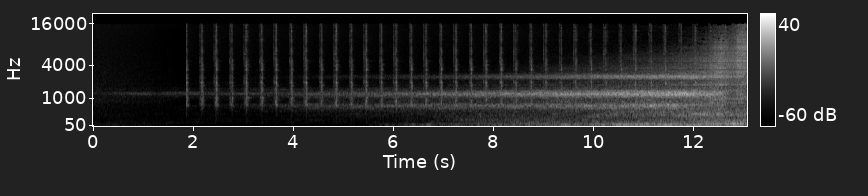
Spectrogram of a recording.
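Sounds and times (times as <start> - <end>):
rapid clock-like ticking: 1.9 - 13.0
steady high drone: 4.4 - 13.0.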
